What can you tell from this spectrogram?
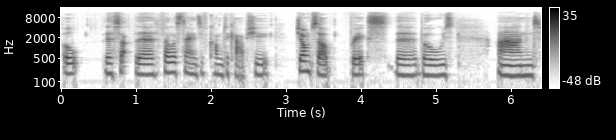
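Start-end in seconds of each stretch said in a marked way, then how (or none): none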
